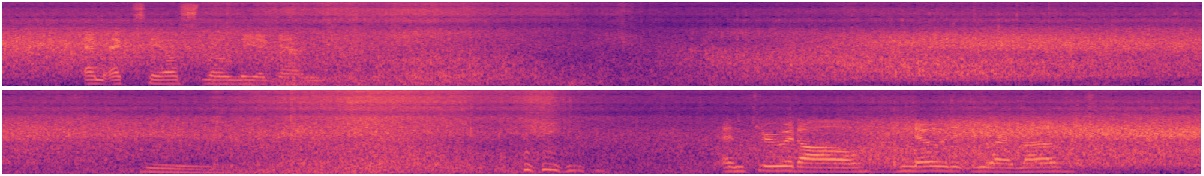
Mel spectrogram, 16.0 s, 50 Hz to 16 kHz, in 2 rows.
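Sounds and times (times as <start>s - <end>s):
sea waves washing ashore: 0.0s - 15.9s
low falling voice: 8.9s - 9.9s, 11.5s - 12.1s.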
